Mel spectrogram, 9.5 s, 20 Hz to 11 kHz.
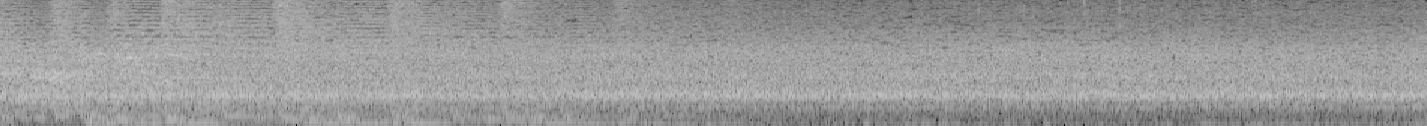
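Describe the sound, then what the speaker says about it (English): Steady roar of a stadium crowd at a top-25 college football game between South Carolina and LSU, a dense continuous wash of noise with scattered cheers and whoops, loud and unbroken throughout. "with this place rocking, the crowd forces a false start"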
